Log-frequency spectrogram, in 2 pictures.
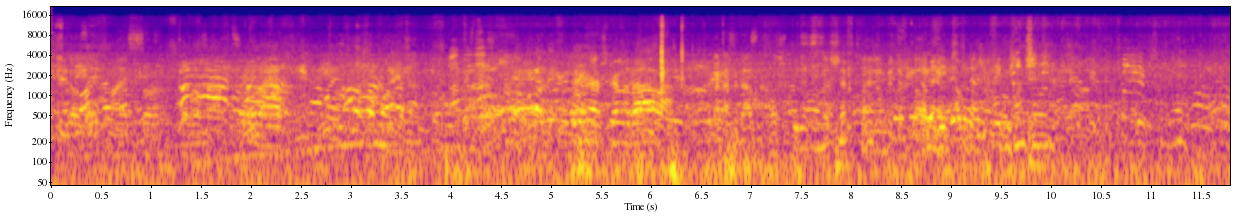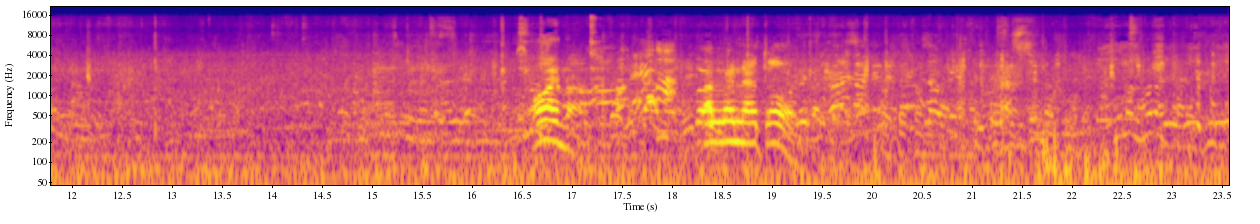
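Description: A crowd of men and women chatter close by outdoors.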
